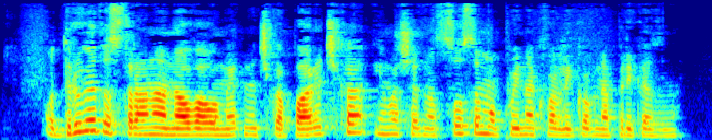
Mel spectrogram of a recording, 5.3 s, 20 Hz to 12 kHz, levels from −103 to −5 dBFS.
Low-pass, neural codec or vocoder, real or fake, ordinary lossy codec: 10.8 kHz; none; real; AAC, 32 kbps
